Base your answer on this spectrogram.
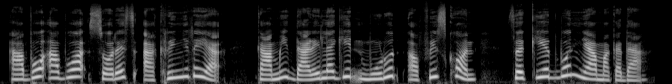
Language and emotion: Santali, happy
